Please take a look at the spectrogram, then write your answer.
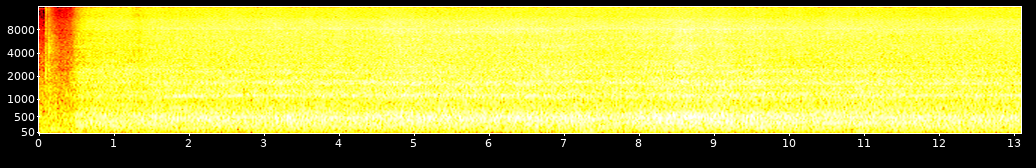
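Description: Hair blow dryer running steadily during a haircut styling session, a loud continuous whooshing roar that starts almost immediately and holds unbroken to the end, with no talking.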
